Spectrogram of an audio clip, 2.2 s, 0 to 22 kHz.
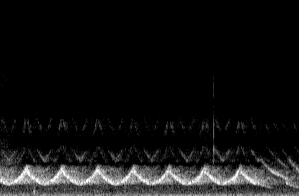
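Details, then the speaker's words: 2004 GMC 2500 HD with newly installed Viper alarm: loud siren wailing up and down about four times a second, then quick falling chirps, triggered by the shock sensor as if the truck were hit; normal alarm operation. "it's got the kill switch so let's say somebody hits your truck it's gonna go off"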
